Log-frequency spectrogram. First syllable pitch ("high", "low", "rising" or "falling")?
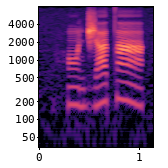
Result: low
